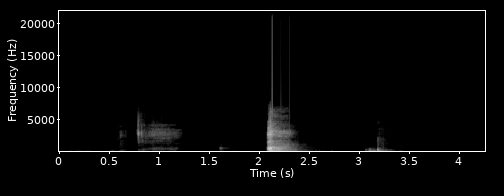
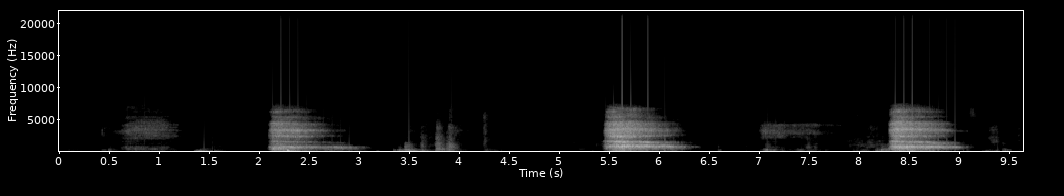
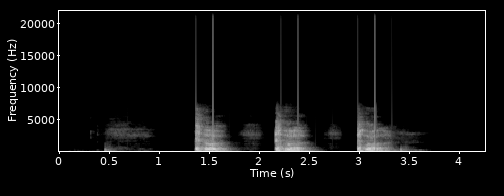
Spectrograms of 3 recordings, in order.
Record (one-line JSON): {"cough_length": "4.3 s", "cough_amplitude": 28525, "cough_signal_mean_std_ratio": 0.14, "exhalation_length": "9.6 s", "exhalation_amplitude": 16311, "exhalation_signal_mean_std_ratio": 0.34, "three_cough_length": "4.3 s", "three_cough_amplitude": 28263, "three_cough_signal_mean_std_ratio": 0.35, "survey_phase": "beta (2021-08-13 to 2022-03-07)", "age": "65+", "gender": "Male", "wearing_mask": "No", "symptom_shortness_of_breath": true, "smoker_status": "Ex-smoker", "respiratory_condition_asthma": false, "respiratory_condition_other": false, "recruitment_source": "REACT", "submission_delay": "2 days", "covid_test_result": "Negative", "covid_test_method": "RT-qPCR"}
